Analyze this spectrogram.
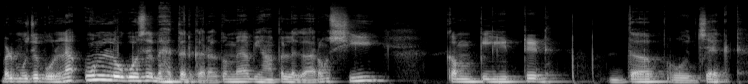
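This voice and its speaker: Gravelly, warm-voiced male grammar teacher. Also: mid-range voice. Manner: repeats "समझो बात को" and "ठीक है", reads example sentences slowly. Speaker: English teacher. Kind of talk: exam-prep grammar lesson. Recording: online class video.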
